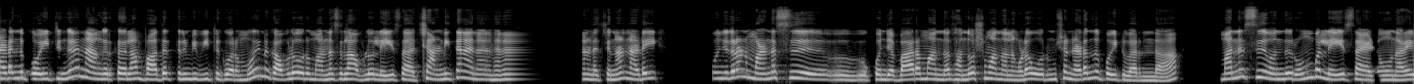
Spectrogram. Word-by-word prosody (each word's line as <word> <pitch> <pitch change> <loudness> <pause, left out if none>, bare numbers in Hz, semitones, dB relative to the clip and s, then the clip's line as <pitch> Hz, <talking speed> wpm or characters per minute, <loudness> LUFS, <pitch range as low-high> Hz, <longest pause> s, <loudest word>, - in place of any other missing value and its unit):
நடந்து 280 +2 +2
போயிட்டுங்க. 255 +3 +2
நான் 285 -4 +5
அங்க 250 - +1
இருக்கதெல்லாம் 255 +1 0
பார்த்து 250 +2 0
திரும்பி 250 0 0
வீட்டுக்கு 245 -1 -1
வரம்போது, 230 - -2
எனக்கு 320 -9 0
அவ்வளோ 260 +5 0
ஒரு 255 - -1
மனசுலாம் 245 +2 0
அவ்ளோ 240 +3 -1
லேசா 220 +3 +1
ஆச்சு. 195 - -2
அன்னைக்கு 240 +1 -2
தான் 315 - +6
நான் 275 - +2
என்ன 230 -1 -2
நன 235 - +1 0.8
நெனச்சேன்னா 230 +1 -1
நடை 255 +3 +2 0.6
கொஞ்ச 280 0 -2
தரம் 355 +4 +3
நம்ம 295 -5 0
மனசு 295 +3 -1 0.8
கொஞ்சம் 225 -2 +1
பாரமா 250 +3 +2
இருந்தா 230 -1 -1
சந்தோஷமா 265 +4 -1
இருந்தாலும் 220 -4 -1
கூட 240 - +1
1 235 - -3
நிமிஷம் 250 +2 -2
நடந்து 270 +7 0
போயிட்டு 225 -3 0
வந்தா, 185 -2 -2 0.6
மனசு 335 +5 +1
வந்து 245 +2 0
ரொம்ப 310 +8 -1
லேசாயிடும். 225 -3 +1
நெறைய 215 +3 +2
245 Hz, 180 wpm, -20 LUFS, 225-270 Hz, 0.8 s, தான்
